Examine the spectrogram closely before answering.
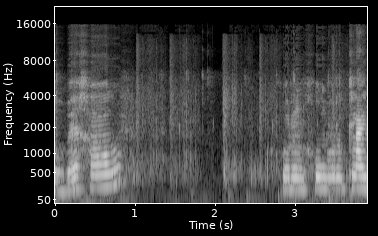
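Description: A spade digs into dirt with short crunching thuds.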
